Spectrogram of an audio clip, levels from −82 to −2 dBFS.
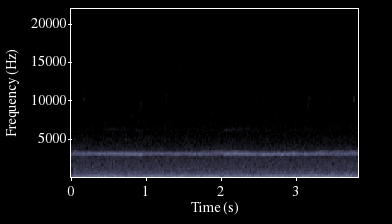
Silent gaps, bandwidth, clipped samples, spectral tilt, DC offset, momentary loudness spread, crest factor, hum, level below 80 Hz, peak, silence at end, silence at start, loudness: none; 16.5 kHz; under 0.1%; -5.5 dB/octave; under 0.1%; 2 LU; 16 dB; none; -48 dBFS; -28 dBFS; 0 s; 0 s; -44 LUFS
